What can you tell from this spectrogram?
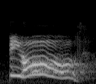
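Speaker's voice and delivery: Behold! called out high, a big demo shout. Shown as a demonstration. Preacher shouts the opening word to wake the congregation. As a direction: cry out Behold! to grab attention. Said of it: "I'd like to shout really loud".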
